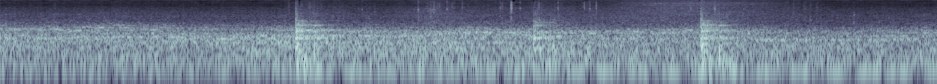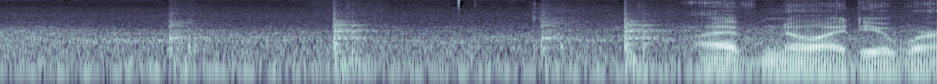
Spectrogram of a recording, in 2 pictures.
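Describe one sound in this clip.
Footsteps knock on ladder rungs in a steady climb.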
